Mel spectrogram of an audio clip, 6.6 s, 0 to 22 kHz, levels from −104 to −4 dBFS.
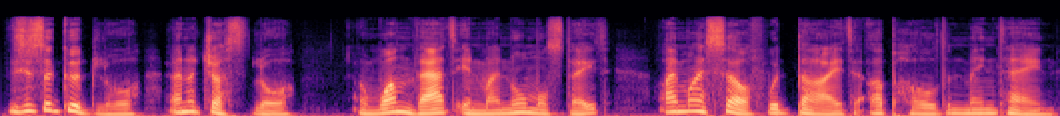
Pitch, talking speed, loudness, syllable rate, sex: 125 Hz, 215 wpm, -21 LUFS, 5.2 syllables/s, male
